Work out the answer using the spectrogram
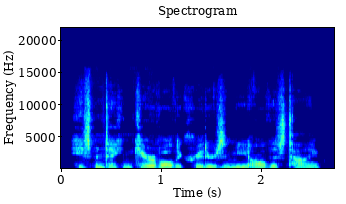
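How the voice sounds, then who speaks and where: A man voicing a frail, gentle old female pegasus in a storybook reading, with a soft, whispery delivery. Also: a little high, quick pace, no echo, pitched above the performer's own voice. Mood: tender. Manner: tender, comforting.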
